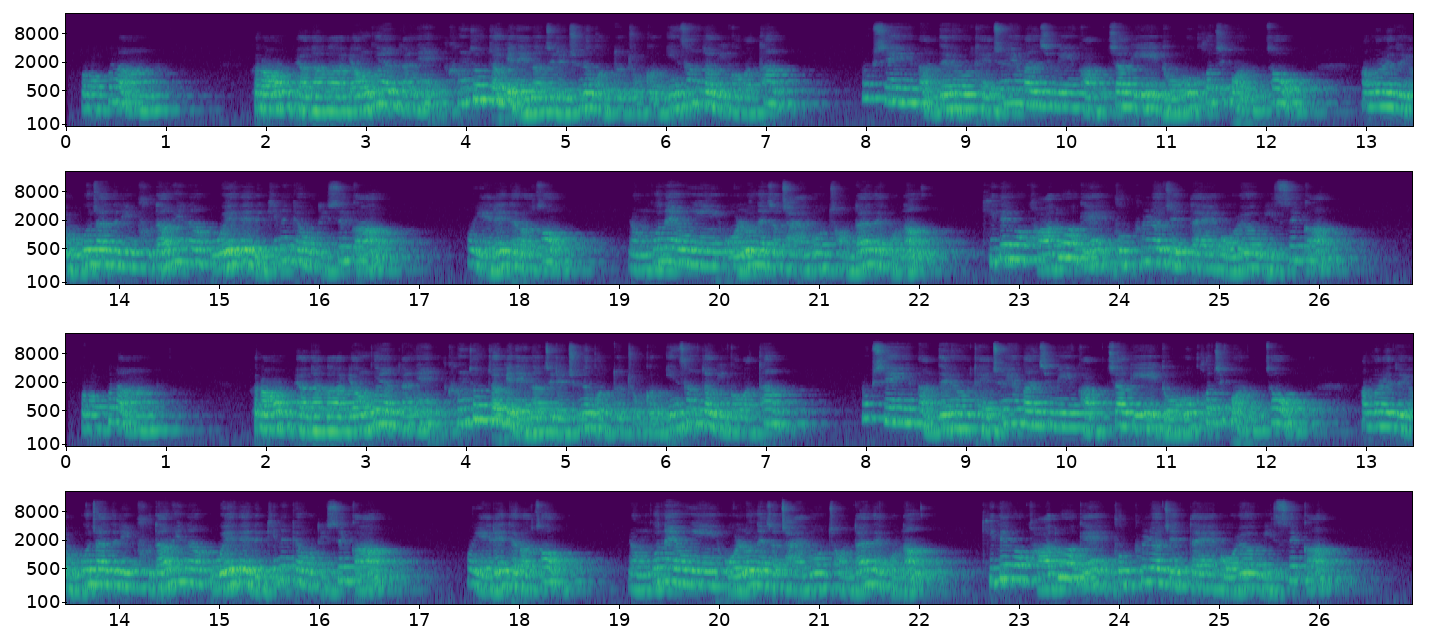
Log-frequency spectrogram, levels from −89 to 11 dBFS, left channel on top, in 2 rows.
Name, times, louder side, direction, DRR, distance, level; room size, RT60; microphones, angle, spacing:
voice 1, 0.1-0.9 1.9-7.1 8.0-12.3 12.9-16.6 17.5-18.4 19.1-22.0 22.7-26.1, equal, 60° right, -3 dB, 0.8 m, -26 dB
3.1 x 2.8 x 2.9 m, 0.91 s
head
